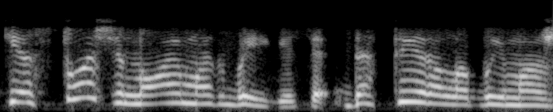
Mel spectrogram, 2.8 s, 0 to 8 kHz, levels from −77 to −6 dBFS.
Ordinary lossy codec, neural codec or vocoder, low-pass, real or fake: Opus, 64 kbps; none; 7.2 kHz; real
